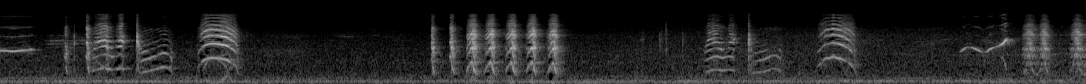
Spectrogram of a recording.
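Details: Two green parrots chattering in a cage: bursts of harsh, ringing squawks with rising and falling arched notes, a quick run of rapid pulsed clicks in the middle, and a thin rising whistle near the end.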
